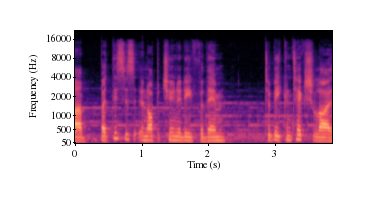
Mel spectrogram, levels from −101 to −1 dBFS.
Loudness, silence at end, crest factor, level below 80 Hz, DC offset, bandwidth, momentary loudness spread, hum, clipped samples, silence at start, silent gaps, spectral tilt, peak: -26 LUFS; 0 s; 18 dB; -64 dBFS; under 0.1%; 16.5 kHz; 12 LU; none; under 0.1%; 0 s; none; -5 dB/octave; -8 dBFS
